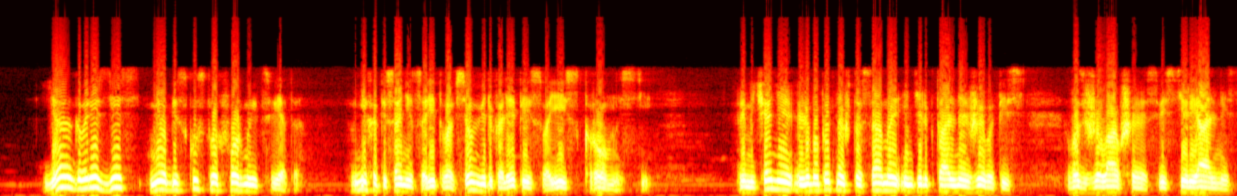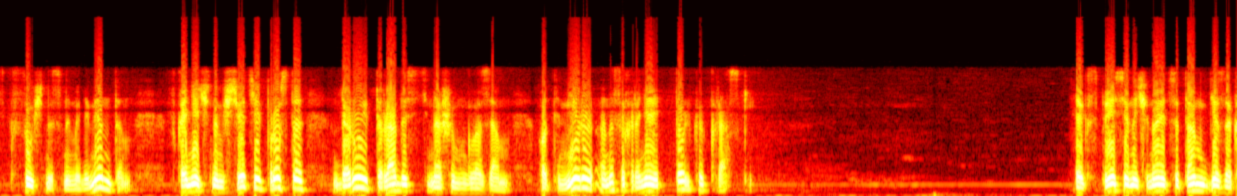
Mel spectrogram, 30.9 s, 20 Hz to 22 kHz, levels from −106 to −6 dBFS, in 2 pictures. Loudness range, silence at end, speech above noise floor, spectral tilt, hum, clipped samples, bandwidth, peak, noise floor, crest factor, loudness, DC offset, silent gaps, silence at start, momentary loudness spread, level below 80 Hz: 5 LU; 0 s; 45 dB; -8.5 dB/octave; none; 0.3%; 7 kHz; 0 dBFS; -55 dBFS; 10 dB; -10 LUFS; under 0.1%; none; 0.55 s; 10 LU; -50 dBFS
